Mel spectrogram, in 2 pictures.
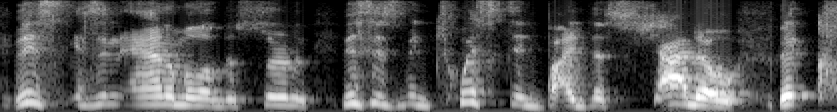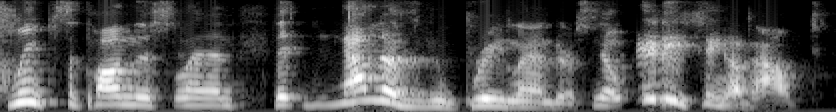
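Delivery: heated fantasy-hero warning; indignant, warning ranger. Acted. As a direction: insist on the danger with dramatic force. Ranger argues the bird is evil.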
